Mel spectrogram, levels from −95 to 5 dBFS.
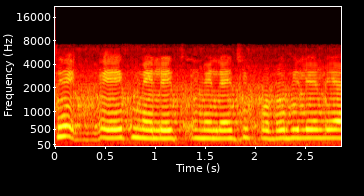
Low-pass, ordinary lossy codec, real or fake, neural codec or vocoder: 7.2 kHz; none; fake; codec, 16 kHz, 8 kbps, FunCodec, trained on LibriTTS, 25 frames a second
